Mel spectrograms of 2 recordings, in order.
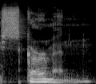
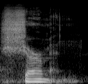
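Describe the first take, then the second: First: The name begins with an sk sound. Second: The name begins with an sh sound. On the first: The speaker calls it right. "His last name is actually Skirman" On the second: The speaker calls it wrong. "not Sherman"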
